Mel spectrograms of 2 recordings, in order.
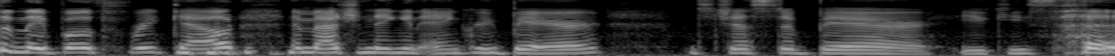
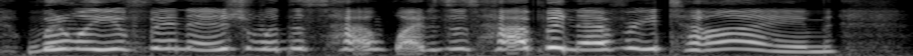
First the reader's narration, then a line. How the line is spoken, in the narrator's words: Michan screaming on the phone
